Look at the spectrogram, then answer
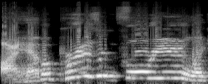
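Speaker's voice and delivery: full-on cartoon madman voice, pitched way up, swooping. Retelling a character's line while he swings the axe: Looney Tunes psychopath voice. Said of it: "Like just full on Looney Tunes psychopath".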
